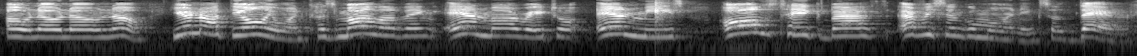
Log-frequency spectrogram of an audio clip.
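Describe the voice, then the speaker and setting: A woman's voice: high voice, unhurried, hardly any pauses, pushed and bright, slight background noise. A woman playing a chatty, polite small boy in an audio drama, full of innocent questions and eager insistence. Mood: excited, proud.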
